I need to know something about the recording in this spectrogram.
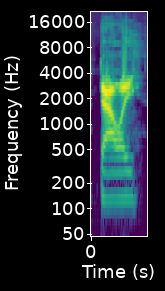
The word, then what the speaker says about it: DALI: DALI? You are pronouncing it right.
